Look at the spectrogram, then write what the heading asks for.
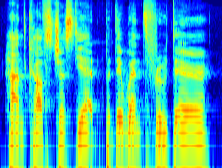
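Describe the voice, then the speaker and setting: A man's voice: medium pitch, moderate pace, a little mellow. A man co-hosting a podcast, telling a story in casual chat between frequent laughs. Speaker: podcast co-host.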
